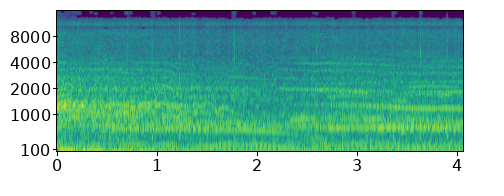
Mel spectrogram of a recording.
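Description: Music playing with a crowd cheering and whooping over it.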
